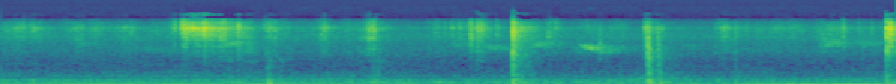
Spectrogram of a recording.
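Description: Paper-wrapped coins being handled and set down: a brief paper rustle and a few sharp clicks, over a steady low hum.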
